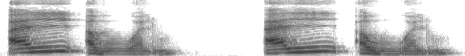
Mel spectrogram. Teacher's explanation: اس لام کو واضح کر کے پڑھیں گے، یعنی اظہار کر کے پڑھیں گے۔ یہ ادغام نہیں ہو رہا بلکہ اس اپنی آواز برقرار رکھتا ہے، والاول۔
